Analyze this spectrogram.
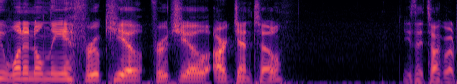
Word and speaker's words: Ferruccio Argento: to be here so yeah it's ferruccio Argento and so for anyone listening then they already uh know how to pronounce my uh ridiculously complicated Italian name so uh great to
